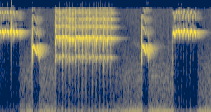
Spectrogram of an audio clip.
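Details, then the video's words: Chinese bulbul master song for contest birds, rich in sharp harsh fill notes. Fine high trills and falling chirps frame a long, raspy, pulsing buzz, closing with another thin, quivering high whistle. "Masteran Cucak Cungkok Istimewa ~Isian Kasaran Tajam Rapat ~Tembakan Istimewa Masteran Burung Lomba"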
